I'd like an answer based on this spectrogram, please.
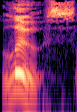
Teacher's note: that word loose is ending in a voiceless sound. An S.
